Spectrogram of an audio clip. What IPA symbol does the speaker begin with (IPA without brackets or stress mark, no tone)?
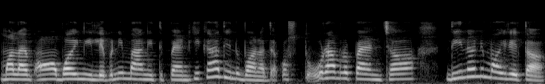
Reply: m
